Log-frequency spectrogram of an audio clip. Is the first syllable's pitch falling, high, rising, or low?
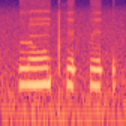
high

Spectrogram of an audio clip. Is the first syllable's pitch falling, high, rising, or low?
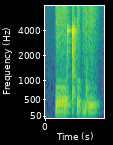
low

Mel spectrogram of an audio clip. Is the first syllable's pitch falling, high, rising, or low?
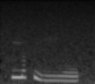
high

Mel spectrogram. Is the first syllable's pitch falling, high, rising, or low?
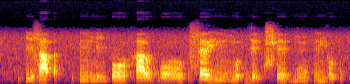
falling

